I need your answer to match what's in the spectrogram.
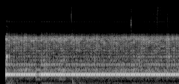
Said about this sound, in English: Let me dial the number and I'll put it on my speakerphone here on the iPhone. And you ought to be able to hear it over the mic here.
